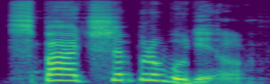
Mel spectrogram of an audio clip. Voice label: Night Elf Male Standard NPC Greeting; wowpreklad; czwow

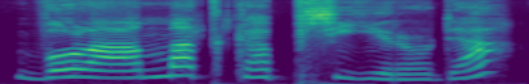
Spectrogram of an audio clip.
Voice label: Night Elf Female Flirt; wowpreklad; czwow; NightElfVocalFemale

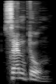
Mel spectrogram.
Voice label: Human Male Official NPC Greeting; wowpreklad; czwow

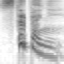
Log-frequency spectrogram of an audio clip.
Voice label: Human Female Wait Here; wowpreklad; czwow; HumanVocalFemale

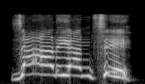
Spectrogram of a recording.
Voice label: Human Female Merchant Start Shopping; wowpreklad; czwow; NPC

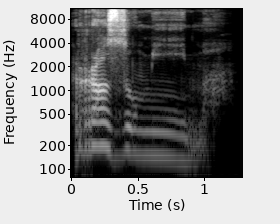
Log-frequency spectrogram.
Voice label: Night Elf Female Priestess Pissed; NPC; wowpreklad; czwow

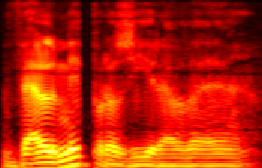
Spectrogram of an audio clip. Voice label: Human Male Congratulations, Human Vocal Male; wowpreklad; czwow

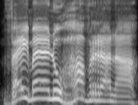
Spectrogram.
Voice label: Night Elf Male Warrior NPC Farewell; wowpreklad; czwow

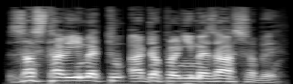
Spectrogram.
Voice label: Night Elf Male Wait Here; wowpreklad; czwow; NightElfVocalMale

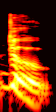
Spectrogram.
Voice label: Peasant Pissed; wowpreklad; czwow

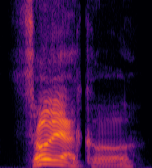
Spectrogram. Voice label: Peon Pissed; wowpreklad; czwow

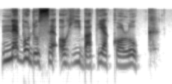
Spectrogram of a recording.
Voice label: Night Elf Female err chest in use; wowpreklad; czwow

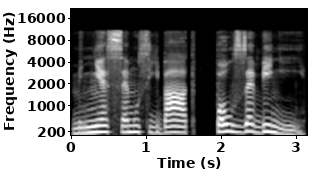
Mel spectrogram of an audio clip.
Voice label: Human Female Warrior NPC Greeting; wowpreklad; czwow

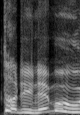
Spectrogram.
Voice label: Human Male loot didnt kill; Error Messages; wowpreklad; czwow; MaleErrorMessages

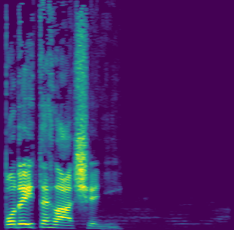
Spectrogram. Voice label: Night Elf Female Standard NPC Pissed; wowpreklad; czwow

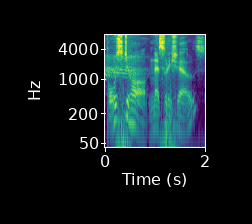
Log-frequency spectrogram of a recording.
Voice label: Human Male No, Human Vocal Male; wowpreklad; czwow

